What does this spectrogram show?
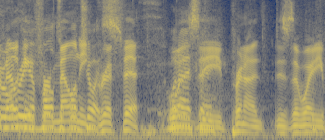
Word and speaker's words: Griffith: Griffith. Is the way you pronounce it.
